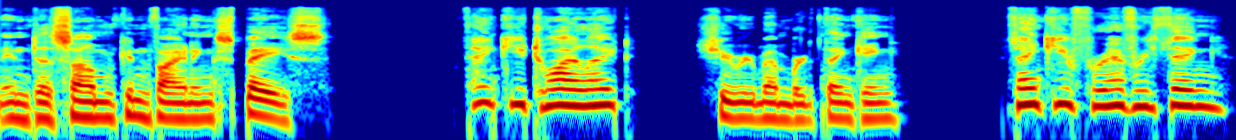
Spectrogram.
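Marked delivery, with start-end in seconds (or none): 2.3-3.2 lightly voiced higher-pitched young heroine; raised, even pitch for a thought; Lumina. A narrator's reading. Lumina silently thanking Twilight, higher-pitched character voice. 5.0-6.1 higher-pitched character voice, grateful; Lumina. A narrator's reading. Lumina thanking Twilight for everything, higher-pitched character voice. Figure's remembered thought.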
